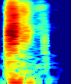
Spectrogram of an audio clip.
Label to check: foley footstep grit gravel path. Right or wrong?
Right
